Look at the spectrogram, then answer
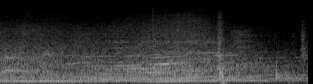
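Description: A car in a film scene drives past, a steady engine hum building and whooshing by at moderate distance, with faint background sound and no clear talk.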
